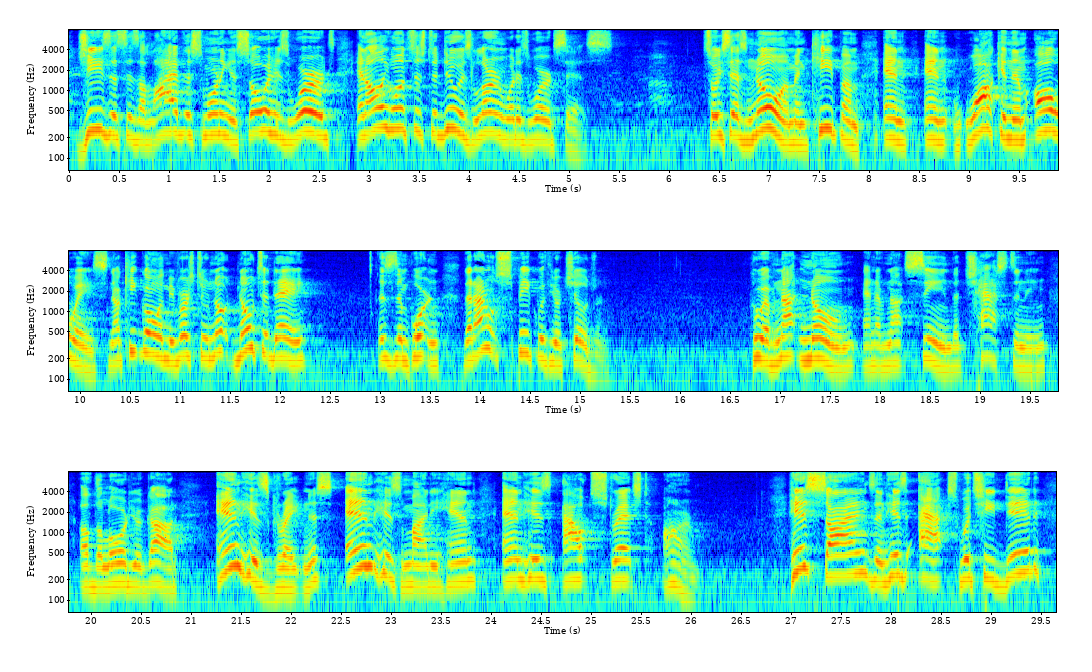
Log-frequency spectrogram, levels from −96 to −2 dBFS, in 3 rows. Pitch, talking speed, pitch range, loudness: 200 Hz, 185 wpm, 180-235 Hz, -26 LUFS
